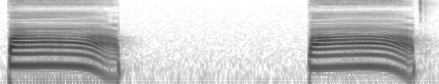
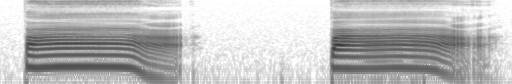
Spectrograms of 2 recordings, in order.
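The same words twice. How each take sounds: First: Pa cut short, very high and loud; dead syllable demo. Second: Pa held long, high and loud, mid tone; live syllable demo. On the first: Teacher contrasting dead syllable, Pa stopped short. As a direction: clip Pa off sharply with a stop. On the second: Teacher contrasting live and dead syllables, pa drawn out. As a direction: stretch pa out long on a level high tone. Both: Shown as a demonstration. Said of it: "give you a comparison between live".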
